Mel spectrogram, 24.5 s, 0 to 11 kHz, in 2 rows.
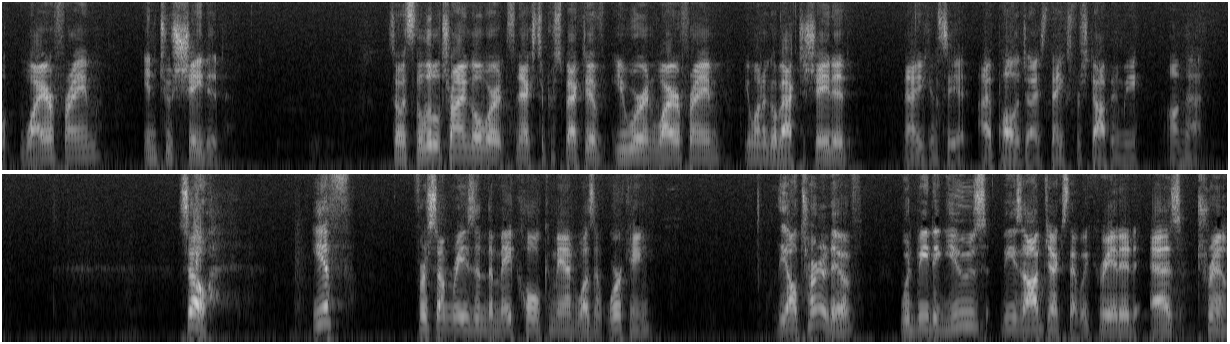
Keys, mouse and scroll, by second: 2.5 click, 6.0 click, 6.9 click, 7.9 click, 12.7-13.5 scroll, 13.6 scroll down 3, 14.6-15.2 scroll up 1, 15.2-16.2 scroll up 3, 16.2 right click, 20.4 middle click, 22.2 click.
